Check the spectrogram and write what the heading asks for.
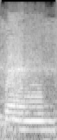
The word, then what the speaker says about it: Fon: And Mawu is a term that we get from the Fon people, F-O-N, of ancient Dahomey, the Republic of Benin now.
